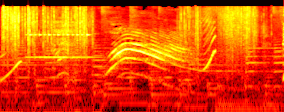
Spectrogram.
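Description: A cat meowing over background music: a rising call, then one long meow that rises and falls in pitch, then a short rising call.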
